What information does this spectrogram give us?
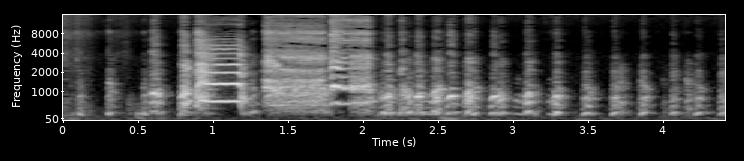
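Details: Hens squawk loudly in a harsh, ringing burst, then settle into a steady run of soft, evenly spaced clucks.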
